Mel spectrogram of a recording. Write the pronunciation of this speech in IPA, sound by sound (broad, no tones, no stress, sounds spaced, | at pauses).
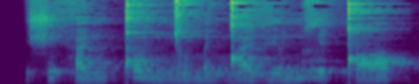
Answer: ʃ i h æ ɲ ǃ o ɲ ŋ͡ǀ u m e ŋ͡ǃ æ vʲ u ɲ ɮ i ǃ ɒ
